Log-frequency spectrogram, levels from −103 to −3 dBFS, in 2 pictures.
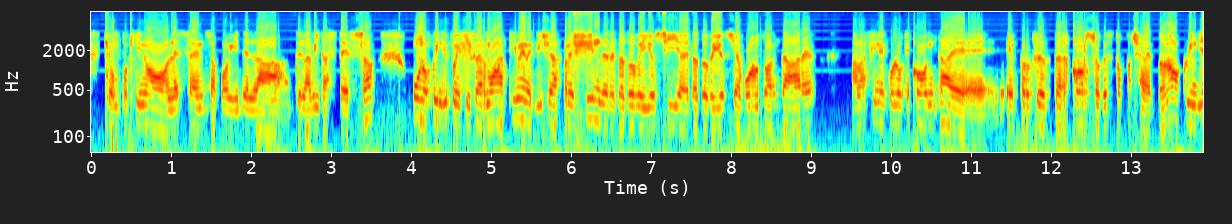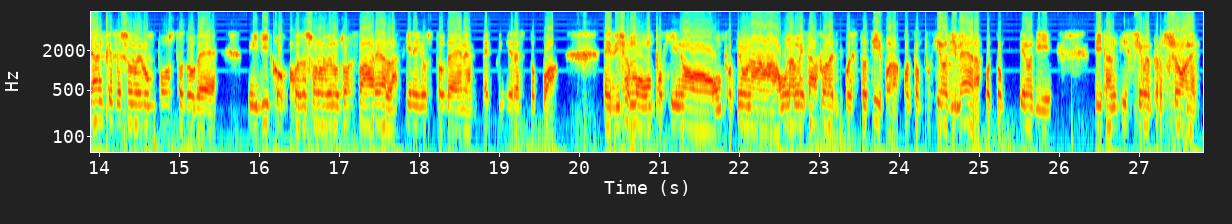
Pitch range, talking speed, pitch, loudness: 145-160 Hz, 200 wpm, 150 Hz, -21 LUFS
